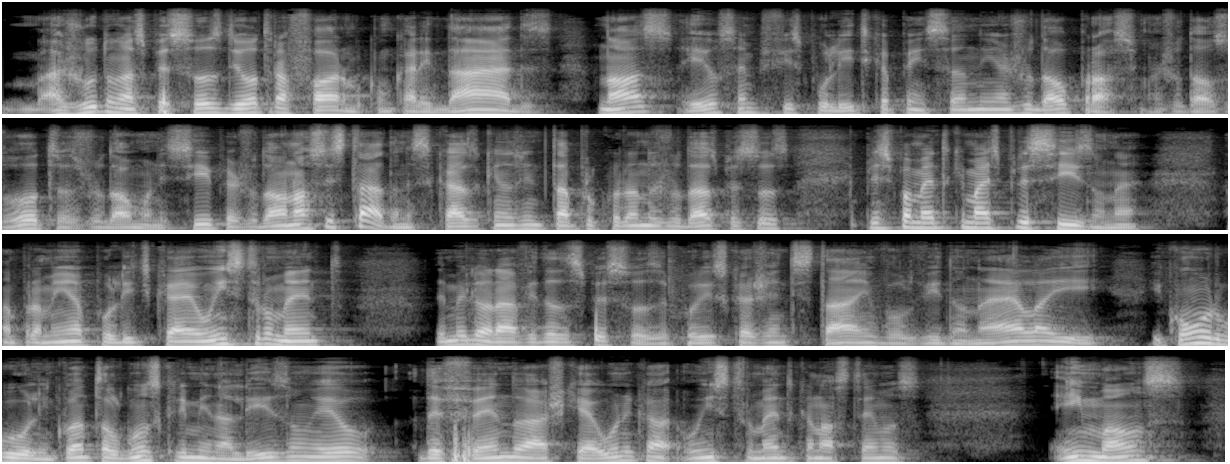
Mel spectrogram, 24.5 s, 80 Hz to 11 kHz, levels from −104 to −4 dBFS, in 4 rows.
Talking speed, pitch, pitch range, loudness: 215 wpm, 110 Hz, 95-125 Hz, -27 LUFS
